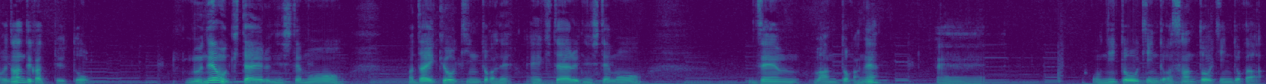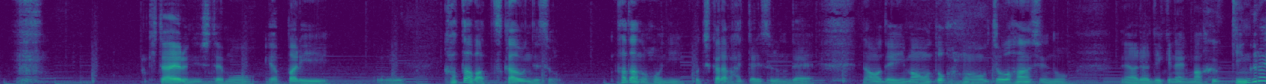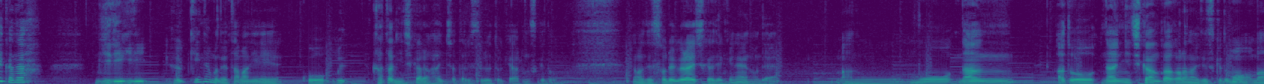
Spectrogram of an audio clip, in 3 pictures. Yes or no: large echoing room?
no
